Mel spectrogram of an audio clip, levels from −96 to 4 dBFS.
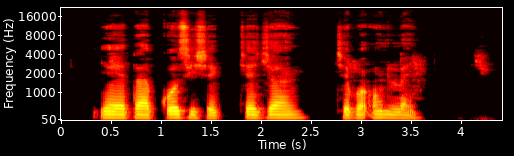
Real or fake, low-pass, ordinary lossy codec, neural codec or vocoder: real; 19.8 kHz; none; none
